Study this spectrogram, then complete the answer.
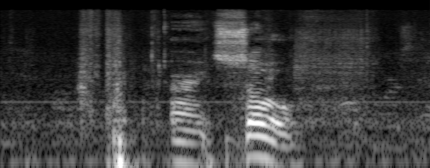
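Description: Cardboard boxes are set down on a table with soft knocks.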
